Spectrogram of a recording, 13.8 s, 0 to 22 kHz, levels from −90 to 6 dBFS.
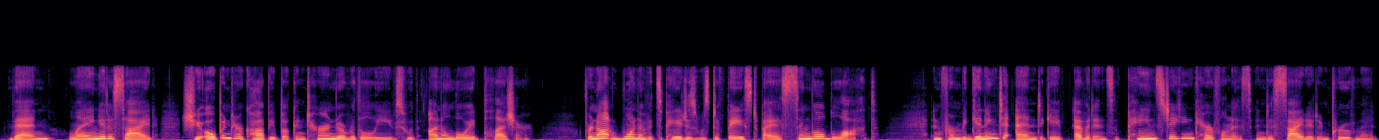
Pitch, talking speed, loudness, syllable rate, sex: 240 Hz, 185 wpm, -18 LUFS, 6.3 syllables/s, female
